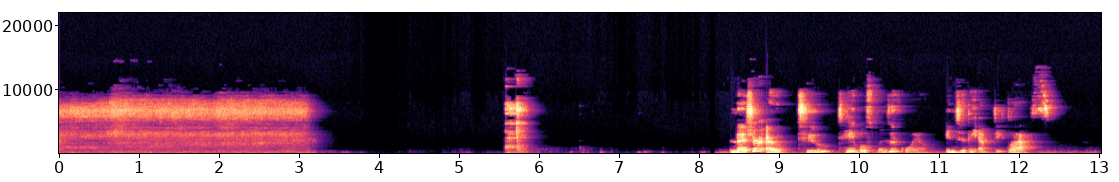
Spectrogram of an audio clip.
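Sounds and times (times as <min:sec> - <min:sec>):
faucet running into a glass: 0:00.0 - 0:03.2.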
